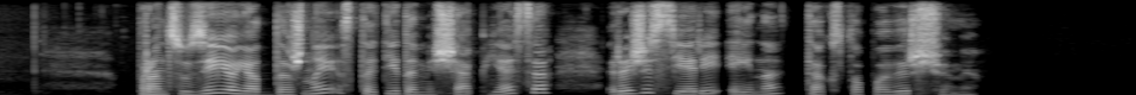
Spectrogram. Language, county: Lithuanian, Vilnius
